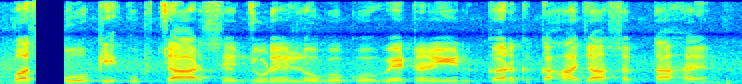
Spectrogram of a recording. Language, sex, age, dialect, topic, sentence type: Hindi, male, 60-100, Marwari Dhudhari, agriculture, statement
